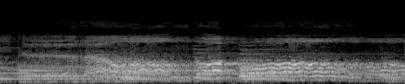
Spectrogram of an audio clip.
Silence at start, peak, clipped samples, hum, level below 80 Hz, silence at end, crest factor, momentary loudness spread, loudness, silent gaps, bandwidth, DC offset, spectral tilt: 0 s; -6 dBFS; under 0.1%; none; -56 dBFS; 0 s; 14 dB; 7 LU; -22 LUFS; none; 7.8 kHz; under 0.1%; -6.5 dB/octave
